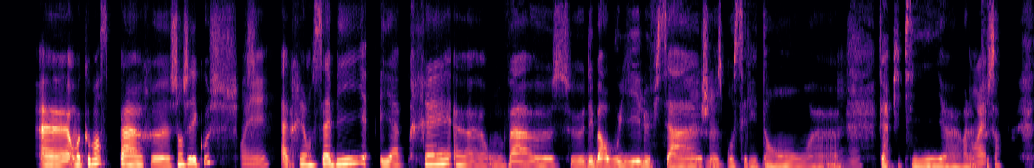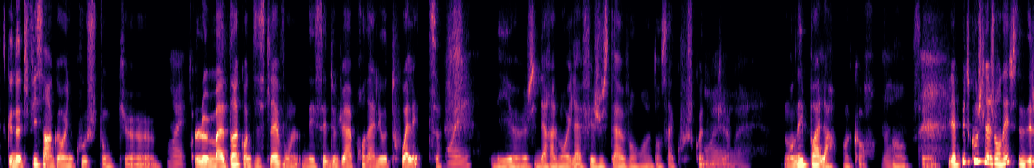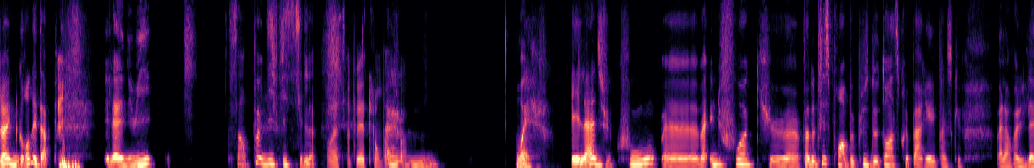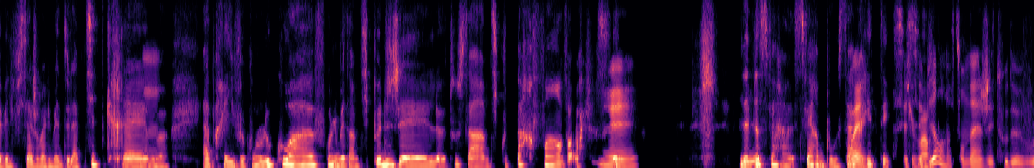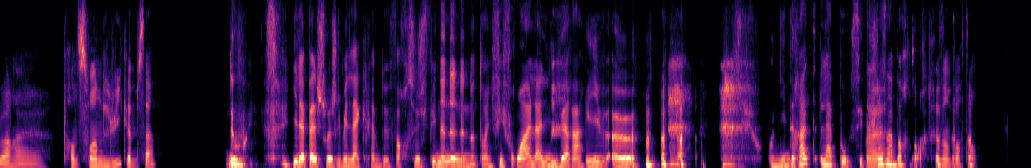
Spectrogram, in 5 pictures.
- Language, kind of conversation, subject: French, podcast, Comment vous organisez-vous les matins où tout doit aller vite avant l’école ?
- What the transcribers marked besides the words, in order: stressed: "couches"; other background noise; stressed: "toilettes"; chuckle; stressed: "crème"; stressed: "coiffe"; stressed: "parfum"; laughing while speaking: "enfin, voila, c'est"; stressed: "bien"; laughing while speaking: "N Oui"; chuckle; laugh; laugh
